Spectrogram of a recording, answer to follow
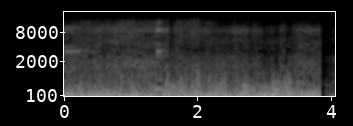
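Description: Wind buffeting the microphone on a moving scooter, over steady engine, road and traffic rumble. A brief higher-pitched sound comes about a second and a half in, and the sound cuts off suddenly just before the end.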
